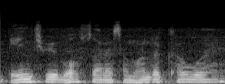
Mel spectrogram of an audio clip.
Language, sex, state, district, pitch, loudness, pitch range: Hindi, male, Bihar, Patna, 110 Hz, -17 LUFS, 105-115 Hz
